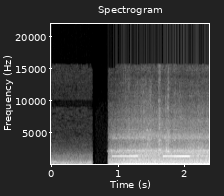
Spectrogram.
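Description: Diesel construction machinery running, with a reversing alarm sounding a single high beep about every three-quarters of a second. It starts about a second in, after a brief moment of silence.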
